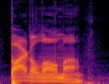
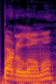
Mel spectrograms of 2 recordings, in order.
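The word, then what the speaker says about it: Bartiromo: Bongino talking to Maria Bartoloma. How do you say her name? Bartolomo. Yeah, Bartolomo. Yeah. I don't know why. I always want to put an A there at the end.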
